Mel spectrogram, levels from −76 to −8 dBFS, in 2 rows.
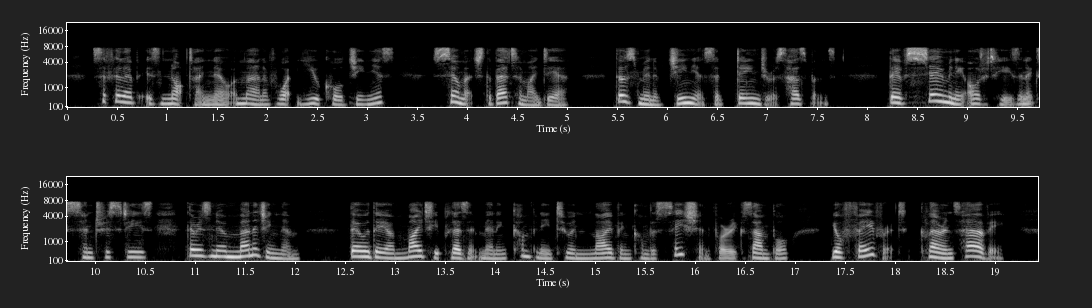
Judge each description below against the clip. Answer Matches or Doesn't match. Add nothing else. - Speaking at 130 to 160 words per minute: Doesn't match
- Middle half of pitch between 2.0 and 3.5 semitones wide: Doesn't match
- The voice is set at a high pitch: Matches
